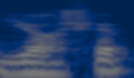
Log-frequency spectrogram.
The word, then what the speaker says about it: Joško: So it says here, Bayern have inquired about, is it Joško, I believe is how you say it, Gvardiol, and are informed about his situation.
